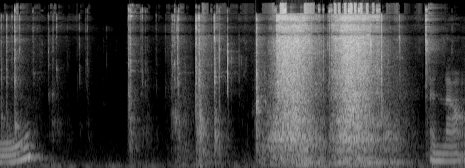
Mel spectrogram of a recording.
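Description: A knitting machine carriage swishes across the needle bed knitting rows of cables, a rising mechanical whirring and clatter in two sweeps after a few softer clicks, close and fairly loud.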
